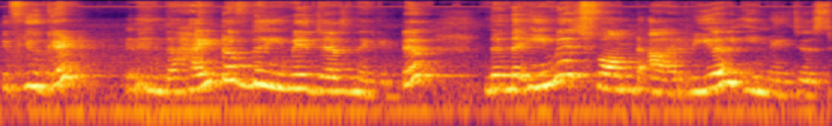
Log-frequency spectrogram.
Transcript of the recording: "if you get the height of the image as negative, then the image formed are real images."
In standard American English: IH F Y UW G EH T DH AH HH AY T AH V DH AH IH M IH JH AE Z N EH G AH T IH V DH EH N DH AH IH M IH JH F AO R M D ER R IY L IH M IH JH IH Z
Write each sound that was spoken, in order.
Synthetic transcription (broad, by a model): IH F Y UW G EH T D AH HH AY T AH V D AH IH M IH JH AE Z N EH G AH T IH V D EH N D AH IH M IH JH F AO R M D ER R IY L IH M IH JH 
